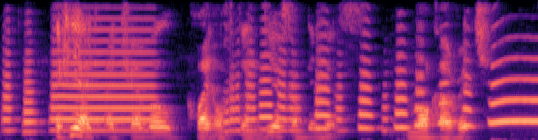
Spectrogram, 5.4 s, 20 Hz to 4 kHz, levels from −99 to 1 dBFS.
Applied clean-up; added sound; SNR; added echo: classical method log-MMSE.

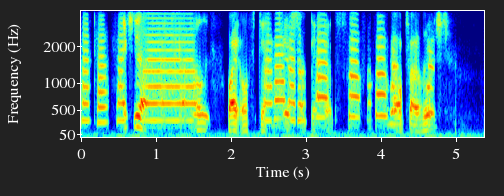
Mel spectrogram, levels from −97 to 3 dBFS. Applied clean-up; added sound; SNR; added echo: neural diffusion model UNIVERSE++.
